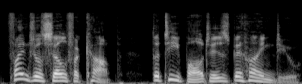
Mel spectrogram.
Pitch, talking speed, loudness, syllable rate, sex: 140 Hz, 180 wpm, -18 LUFS, 4.6 syllables/s, male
